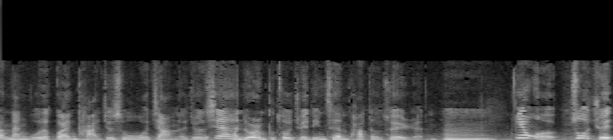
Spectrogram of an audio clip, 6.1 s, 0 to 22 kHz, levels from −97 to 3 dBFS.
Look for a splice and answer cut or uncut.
uncut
